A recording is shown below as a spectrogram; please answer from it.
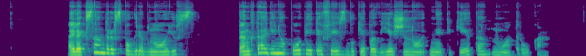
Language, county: Lithuanian, Marijampolė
